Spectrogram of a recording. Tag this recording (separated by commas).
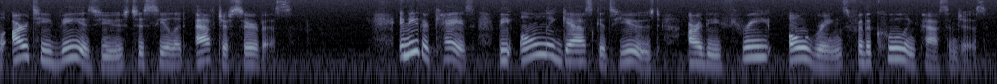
Speech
